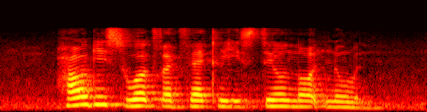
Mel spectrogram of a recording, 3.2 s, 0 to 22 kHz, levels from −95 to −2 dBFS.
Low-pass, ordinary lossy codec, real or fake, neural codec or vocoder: none; none; fake; codec, 16 kHz, 2 kbps, FunCodec, trained on Chinese and English, 25 frames a second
